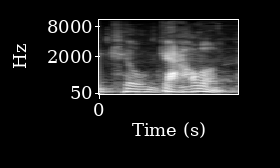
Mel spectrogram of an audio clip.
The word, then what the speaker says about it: Kilgallen: She was Dorothy Kilgallen, not Dorothy Killigan.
